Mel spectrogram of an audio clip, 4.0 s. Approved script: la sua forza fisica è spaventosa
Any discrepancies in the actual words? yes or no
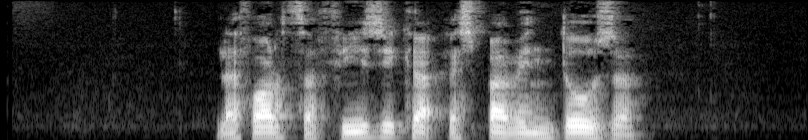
yes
